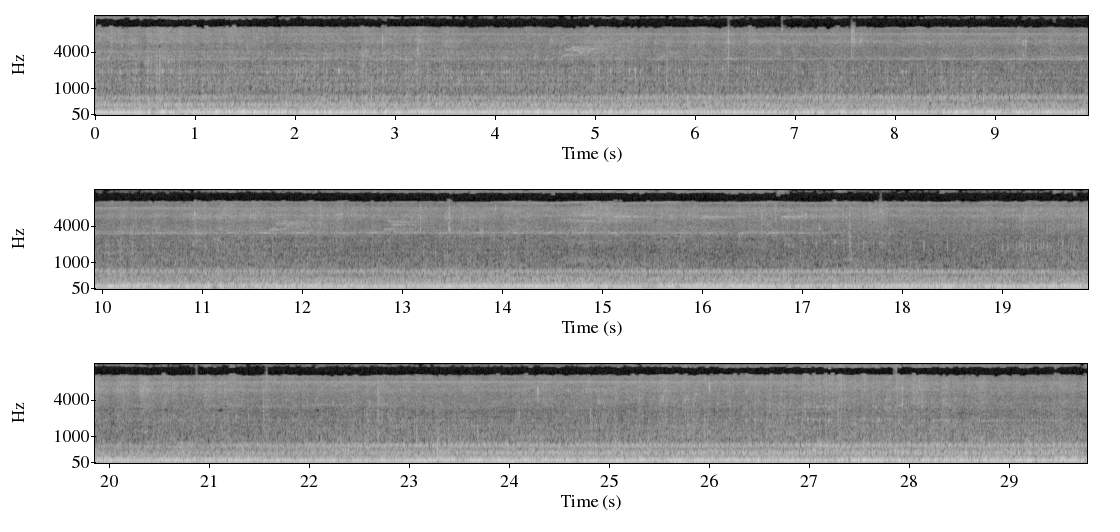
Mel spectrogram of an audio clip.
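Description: Small boat's outboard motor running at a steady speed, an even low drone that does not change.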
